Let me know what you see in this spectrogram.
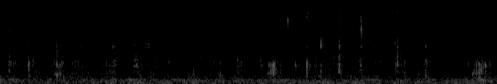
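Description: Faint chewing of a mouthful of instant noodles, with small wet mouth clicks and a strand of noodle being slurped in.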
